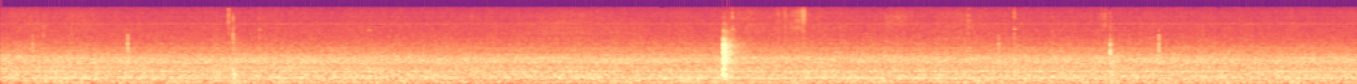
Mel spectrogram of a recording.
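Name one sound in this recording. Cards tap and slide softly on a hard surface.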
